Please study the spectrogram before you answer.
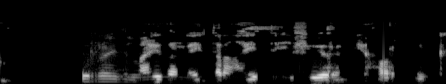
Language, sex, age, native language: Icelandic, male, 40-49, Icelandic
